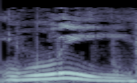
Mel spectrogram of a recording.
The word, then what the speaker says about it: Lee: My middle name is Lee. – I knew that. – But it's spelled Chrissy Lee. – L-E-E, not L-E-I-G-H.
